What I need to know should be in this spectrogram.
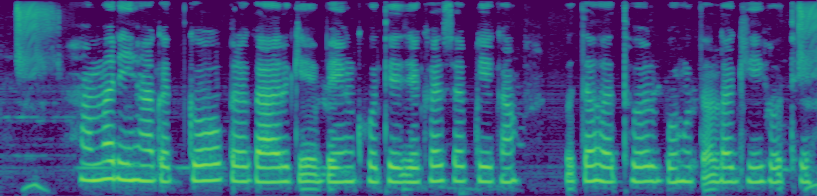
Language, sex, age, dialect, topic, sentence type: Chhattisgarhi, female, 18-24, Eastern, banking, statement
